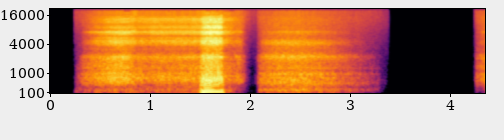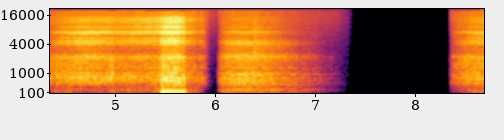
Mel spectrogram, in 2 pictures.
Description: Lady snores and breathes heavily while sleeping sound effect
